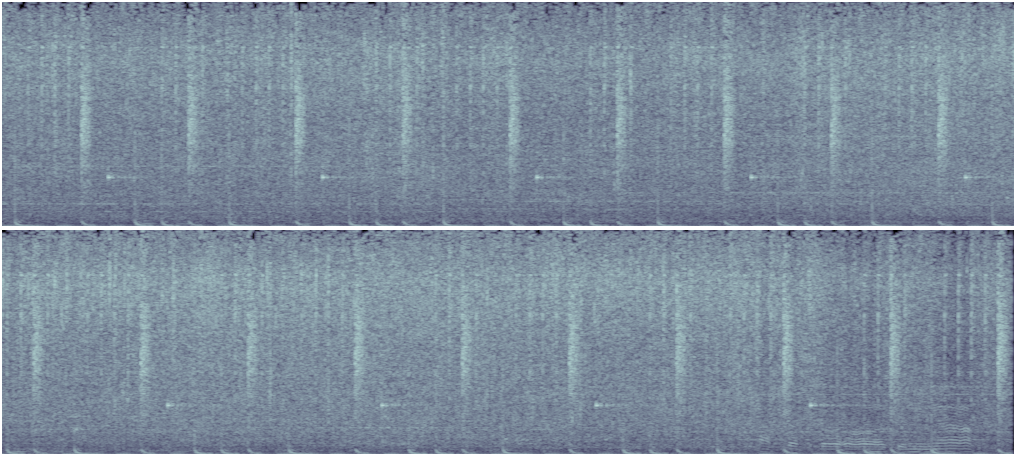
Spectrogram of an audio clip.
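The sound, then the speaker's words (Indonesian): Heavy rain, falling since morning, pours down steadily at a bamboo bridge on a slippery, muddy path: a dense, loud hiss with scattered sharp patters of drops, over a low rumble that could be a passing vehicle or engine. No one speaks. “Uduh, jalannya sangat eh, licin dan becek karena suasanya dari tadi pagi hujan dan besar sekali tidak terang-terang”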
